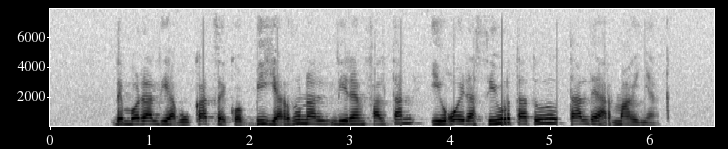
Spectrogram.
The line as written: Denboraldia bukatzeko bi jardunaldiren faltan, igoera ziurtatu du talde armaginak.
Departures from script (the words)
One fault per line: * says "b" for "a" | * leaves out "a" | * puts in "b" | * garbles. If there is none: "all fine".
all fine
